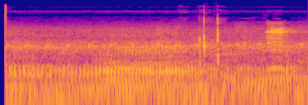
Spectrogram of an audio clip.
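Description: A motor vehicle engine idling close by, a steady low drone, with two sharp clicks about one and a half seconds in.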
